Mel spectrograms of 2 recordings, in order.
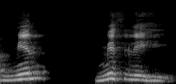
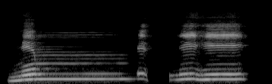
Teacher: नून साकिन को मीम के साथ मिलाएंगे, आवाज नाक के बांसे में चली जाएगी तो इदगाम बागुन्ना कहलाएगा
